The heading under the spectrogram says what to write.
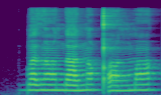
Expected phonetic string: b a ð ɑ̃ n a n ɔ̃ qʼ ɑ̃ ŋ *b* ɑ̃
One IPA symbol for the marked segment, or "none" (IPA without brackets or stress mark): m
